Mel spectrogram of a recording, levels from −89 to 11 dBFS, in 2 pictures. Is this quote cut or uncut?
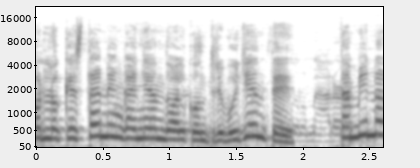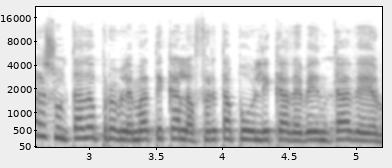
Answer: uncut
